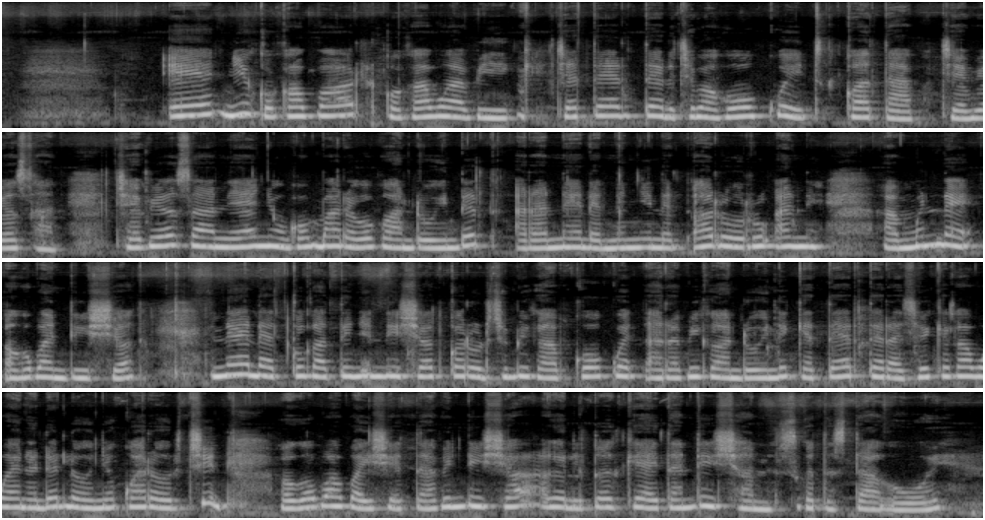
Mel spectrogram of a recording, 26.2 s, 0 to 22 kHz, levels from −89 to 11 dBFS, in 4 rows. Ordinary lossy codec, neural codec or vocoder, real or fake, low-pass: none; none; real; none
